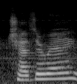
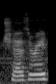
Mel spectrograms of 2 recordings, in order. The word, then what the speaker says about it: Cesare: going for the gold Cesare which is the Italian pronunciation of Caesar Cesare to trump root throat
